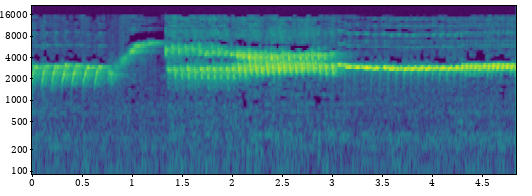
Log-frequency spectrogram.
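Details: Yellow canary song: a quick trill climbs into a rising whistled sweep, then breaks into a dense, buzzy, rolling trill that carries on steadily and loudly to the end.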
